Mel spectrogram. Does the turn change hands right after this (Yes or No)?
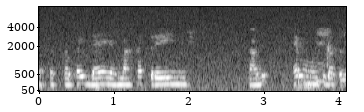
Yes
